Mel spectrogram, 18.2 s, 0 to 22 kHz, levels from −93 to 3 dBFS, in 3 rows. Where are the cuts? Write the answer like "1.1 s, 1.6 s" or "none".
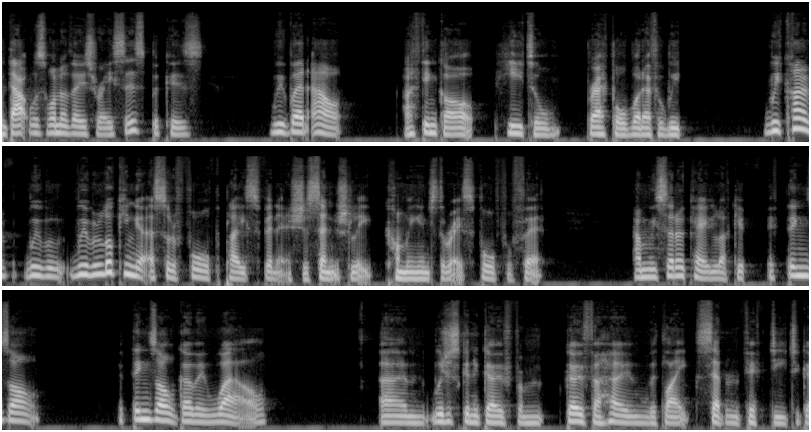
none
